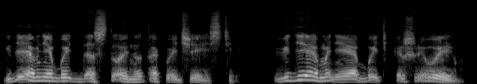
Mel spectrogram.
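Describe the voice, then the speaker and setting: Man as an old humble Cossack for a storybook, low and soft-spoken. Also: sing-song, slow, vocal fry, breathy edge, dry recording, studio quality, heavily acted. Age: older. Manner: humble, hushed. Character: old, shrewd, modest male Cossack.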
